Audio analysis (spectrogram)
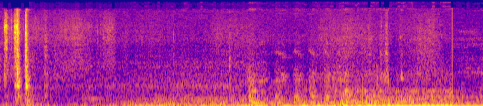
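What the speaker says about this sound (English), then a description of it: "if you'd like to start up the engine" A car engine starts during a driving lesson, a brief mechanical click and whir rising into a low, steady idle rumble that grows a little louder toward the end.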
